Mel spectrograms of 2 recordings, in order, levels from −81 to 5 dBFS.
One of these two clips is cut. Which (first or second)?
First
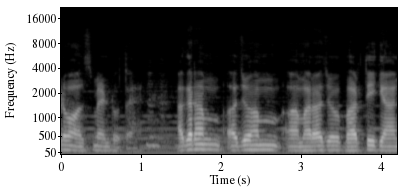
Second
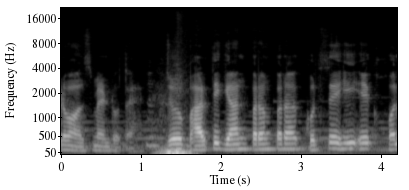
second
